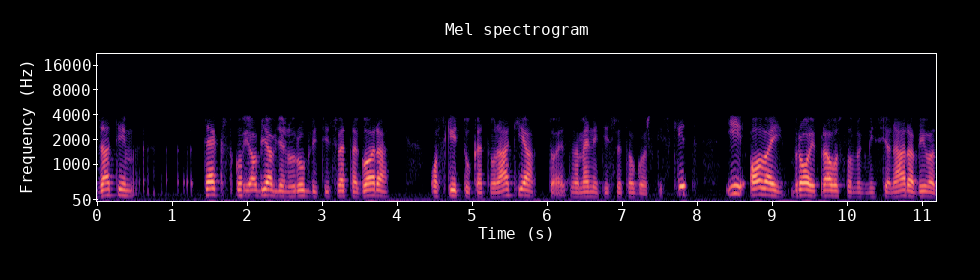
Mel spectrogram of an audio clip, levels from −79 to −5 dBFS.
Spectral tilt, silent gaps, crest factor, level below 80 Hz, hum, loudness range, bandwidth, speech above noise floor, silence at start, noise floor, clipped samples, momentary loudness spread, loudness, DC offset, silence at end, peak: -9 dB/octave; none; 18 dB; -66 dBFS; none; 5 LU; 4 kHz; 34 dB; 0.05 s; -60 dBFS; under 0.1%; 15 LU; -27 LUFS; under 0.1%; 0 s; -10 dBFS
